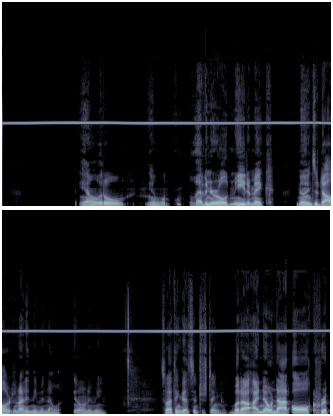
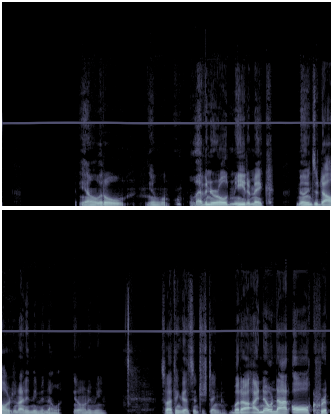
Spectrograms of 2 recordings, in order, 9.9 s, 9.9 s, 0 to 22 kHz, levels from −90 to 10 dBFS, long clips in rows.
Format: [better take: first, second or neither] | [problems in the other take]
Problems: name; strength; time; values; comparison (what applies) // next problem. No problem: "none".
second | high-pitched whine; loud; throughout; 9 kHz, 7 dB below the speech; faint in the second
